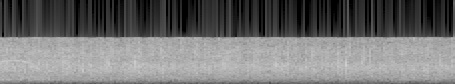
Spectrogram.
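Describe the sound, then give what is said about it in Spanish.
A church audience applauds during a service, a dense, steady wash of many hands clapping at once that holds even throughout without pause. “Dele un aplauso al Señor Jesús en esta mañana.”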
